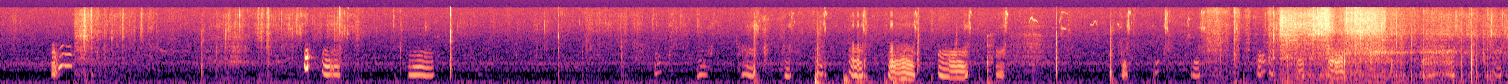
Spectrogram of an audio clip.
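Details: Puppies asleep together, letting out scattered short squeaks and little whimpering yelps in irregular bursts, some with wavering harmonic tones, amid rustling and shuffling; a hiss of broadband noise swells near the end.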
